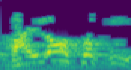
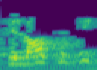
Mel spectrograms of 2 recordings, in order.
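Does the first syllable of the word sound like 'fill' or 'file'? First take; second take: file; fill. First: The first syllable is said like 'file'. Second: The first syllable is said like 'fill'. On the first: This form reveals a link to the study of language. "ذرا تلفظ بدلیے تو فائلوسفی ہے" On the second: This is the usual everyday form of the word. "جسے ہم فلاسفی کہتے ہیں"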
